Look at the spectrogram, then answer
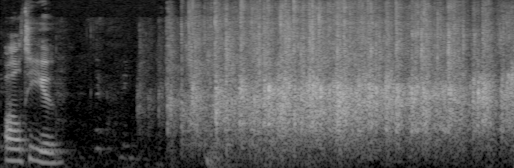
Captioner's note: applause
